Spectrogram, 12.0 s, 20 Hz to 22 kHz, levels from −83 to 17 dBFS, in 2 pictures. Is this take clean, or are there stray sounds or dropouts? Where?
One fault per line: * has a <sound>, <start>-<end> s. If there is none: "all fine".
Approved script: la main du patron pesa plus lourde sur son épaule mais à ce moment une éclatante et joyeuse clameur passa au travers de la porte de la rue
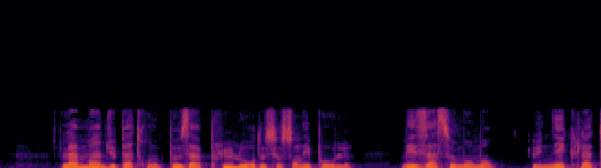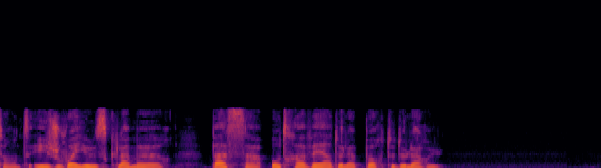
all fine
